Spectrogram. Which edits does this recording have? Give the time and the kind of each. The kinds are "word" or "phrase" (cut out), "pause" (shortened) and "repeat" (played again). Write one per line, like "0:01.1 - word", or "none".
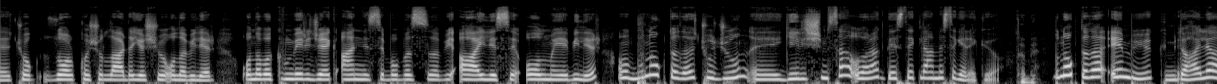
none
